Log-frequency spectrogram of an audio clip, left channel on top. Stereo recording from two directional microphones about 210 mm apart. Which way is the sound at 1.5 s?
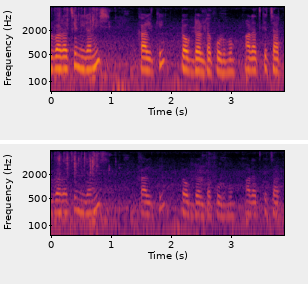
40° left (ahead or behind).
